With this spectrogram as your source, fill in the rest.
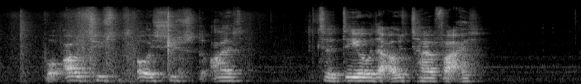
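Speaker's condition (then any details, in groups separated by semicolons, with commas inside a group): Huntington's disease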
